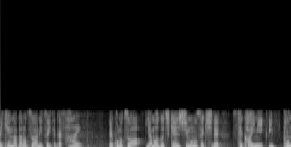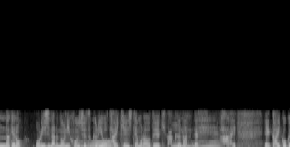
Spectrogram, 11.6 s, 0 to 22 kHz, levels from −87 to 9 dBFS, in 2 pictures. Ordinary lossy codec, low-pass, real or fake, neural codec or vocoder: none; 5.4 kHz; real; none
